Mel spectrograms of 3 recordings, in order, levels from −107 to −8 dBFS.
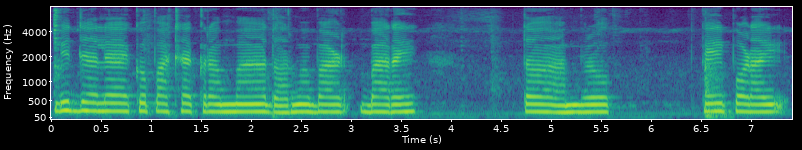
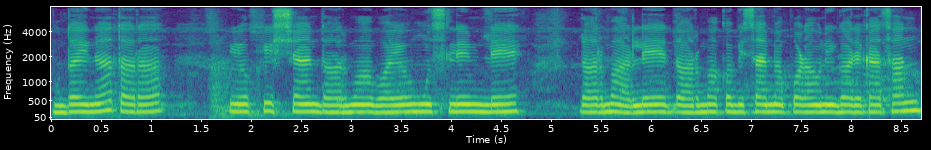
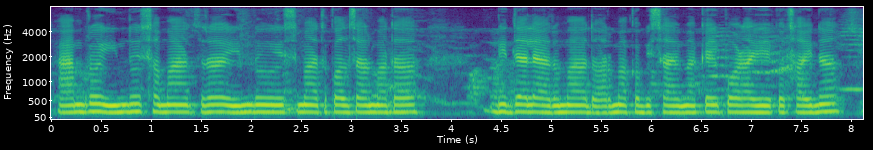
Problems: continuous background conversations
